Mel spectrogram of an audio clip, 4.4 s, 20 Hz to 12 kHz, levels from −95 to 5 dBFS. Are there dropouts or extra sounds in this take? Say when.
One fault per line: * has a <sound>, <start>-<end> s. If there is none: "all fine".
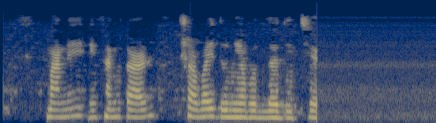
all fine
